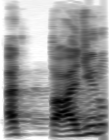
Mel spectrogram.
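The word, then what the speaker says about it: التاجر: शमसी भी पढ़ ले अ ताजिर अब इन सब के अंदर लाम प्रोनाउंस नहीं करना अजरू बिजनेसमैन अ कपड़ा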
